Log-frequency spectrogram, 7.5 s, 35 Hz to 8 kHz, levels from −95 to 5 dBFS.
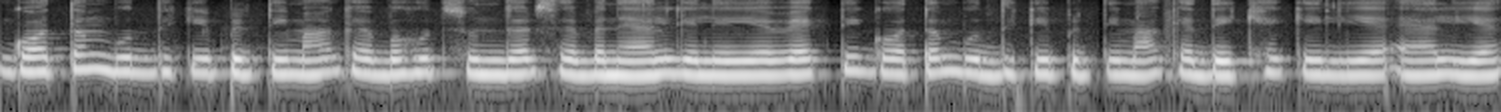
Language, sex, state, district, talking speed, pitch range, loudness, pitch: Maithili, female, Bihar, Purnia, 175 wpm, 215-235 Hz, -14 LUFS, 225 Hz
